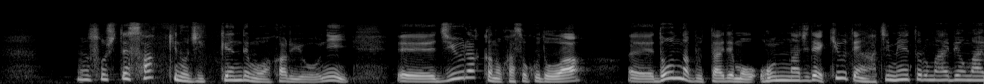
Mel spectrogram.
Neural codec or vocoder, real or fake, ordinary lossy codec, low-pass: none; real; none; 7.2 kHz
